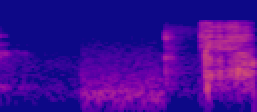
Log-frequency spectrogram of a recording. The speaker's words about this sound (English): I've still got the same tickly cough, guys.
